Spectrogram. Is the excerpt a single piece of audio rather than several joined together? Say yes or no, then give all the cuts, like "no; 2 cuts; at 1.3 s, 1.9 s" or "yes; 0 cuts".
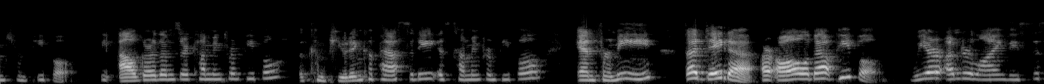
yes; 0 cuts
